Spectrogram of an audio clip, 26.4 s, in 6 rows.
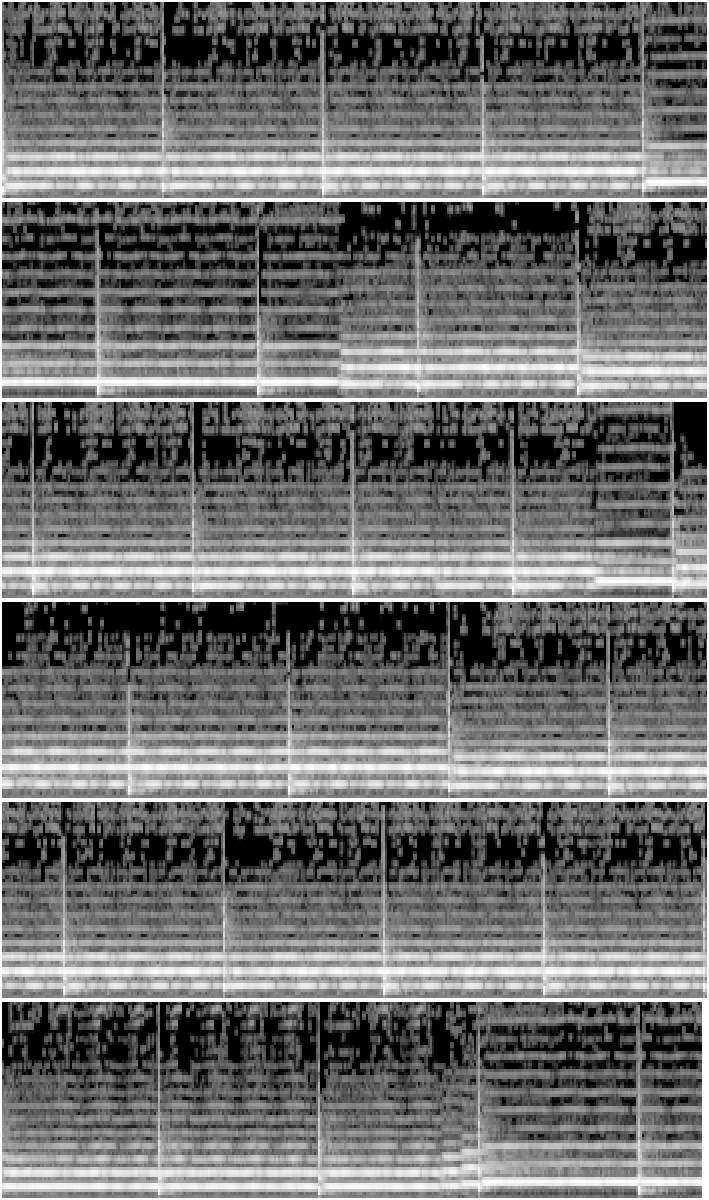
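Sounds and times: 
flute: 0.0 - 26.4.

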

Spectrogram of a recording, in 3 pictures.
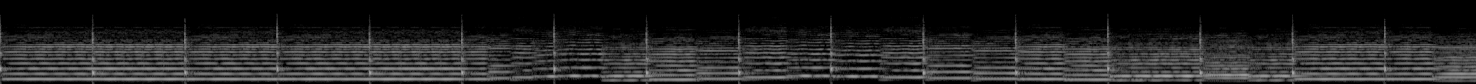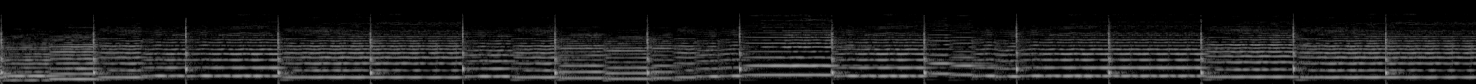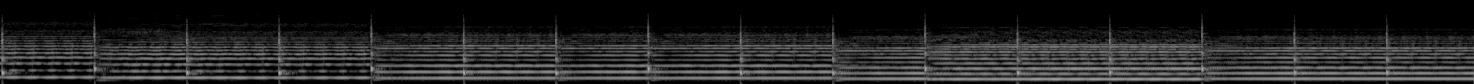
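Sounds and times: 
viola: 0.0 - 44.2.

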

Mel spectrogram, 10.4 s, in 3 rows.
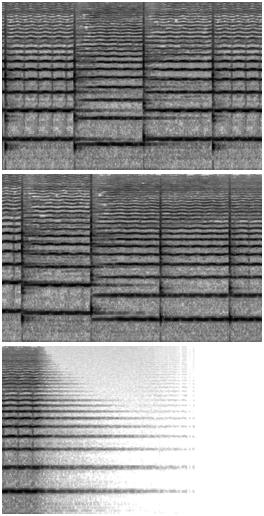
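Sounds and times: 
violin: 0.0 - 8.2.

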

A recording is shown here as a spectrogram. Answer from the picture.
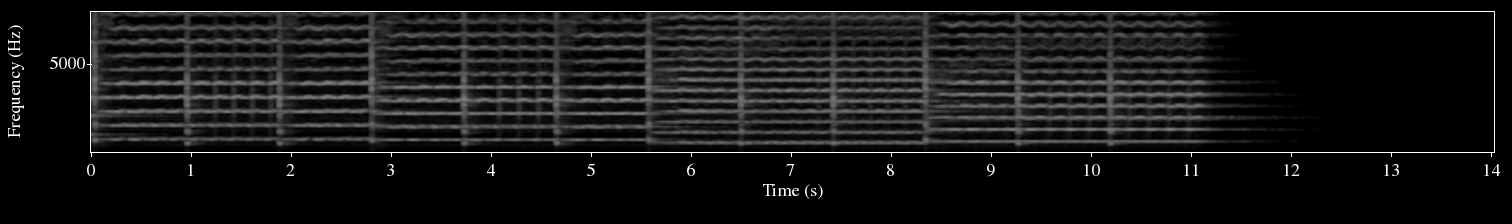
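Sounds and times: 
violin playing: 0.0 - 11.7.

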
